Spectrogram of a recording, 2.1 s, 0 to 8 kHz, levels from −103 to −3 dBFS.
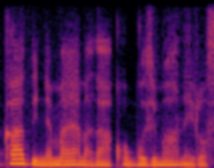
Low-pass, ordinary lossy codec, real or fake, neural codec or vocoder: none; none; fake; codec, 16 kHz, 0.8 kbps, ZipCodec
